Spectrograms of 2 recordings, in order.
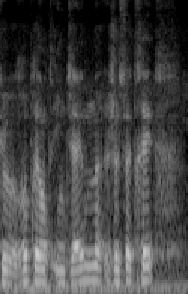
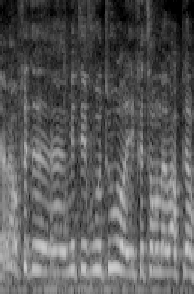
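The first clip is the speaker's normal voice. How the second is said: photographer voice; 9 semitones higher, 3 dB louder than usual. Retold or imitated. Retold photographer's instructions.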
